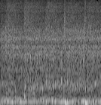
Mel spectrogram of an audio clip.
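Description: Extreme metal music: dense, heavily distorted guitars over drums, with low kick-drum hits and a wash of cymbals.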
